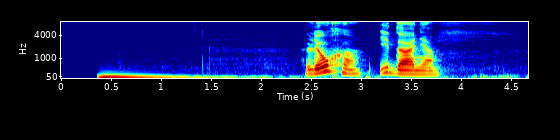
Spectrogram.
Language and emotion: Russian, neutral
